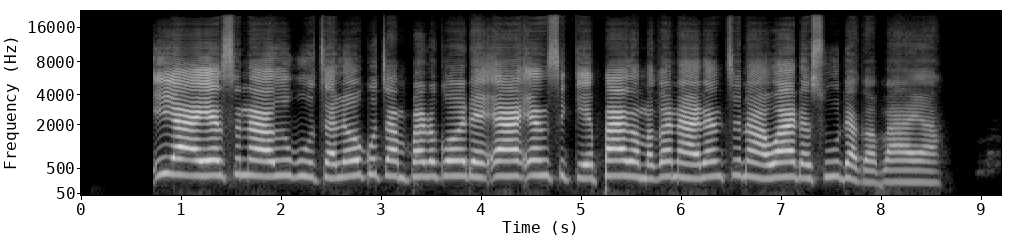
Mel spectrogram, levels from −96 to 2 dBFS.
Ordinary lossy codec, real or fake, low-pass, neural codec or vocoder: none; fake; none; autoencoder, 48 kHz, 32 numbers a frame, DAC-VAE, trained on Japanese speech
